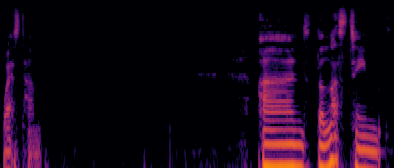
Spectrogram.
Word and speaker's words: West Ham: And instead, we'll just have West Ham. And again, the two words are not separated. They kind of come together. West Ham.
